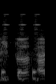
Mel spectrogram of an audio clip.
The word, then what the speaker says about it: Ibiza: I just went to Spain, that's a Ibiza. Ibiza, yeah, it's pronounced Ibiza, actually.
